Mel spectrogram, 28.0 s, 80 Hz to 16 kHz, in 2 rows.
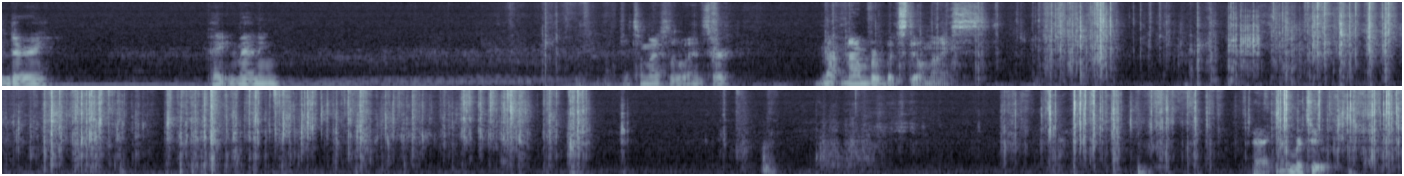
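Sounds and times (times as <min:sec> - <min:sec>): card pack wrapper crinkling and tearing: 0:09.2 - 0:20.0, 0:24.0 - 0:28.0.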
